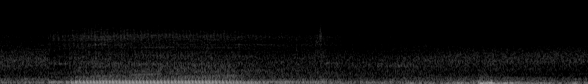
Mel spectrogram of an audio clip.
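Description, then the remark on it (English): A vehicle engine rumbles loudly past on a road with car traffic for a couple of seconds, then fades into a steady low traffic hum with occasional clatter and another brief swell near the end. “He stops near the side of a road with car traffic and leans towards a large tree.”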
